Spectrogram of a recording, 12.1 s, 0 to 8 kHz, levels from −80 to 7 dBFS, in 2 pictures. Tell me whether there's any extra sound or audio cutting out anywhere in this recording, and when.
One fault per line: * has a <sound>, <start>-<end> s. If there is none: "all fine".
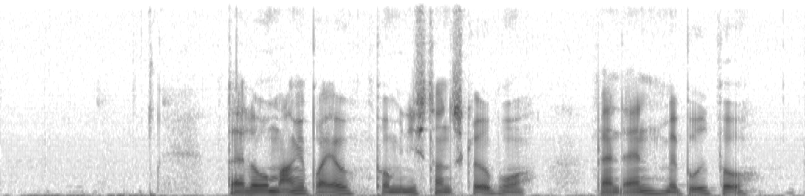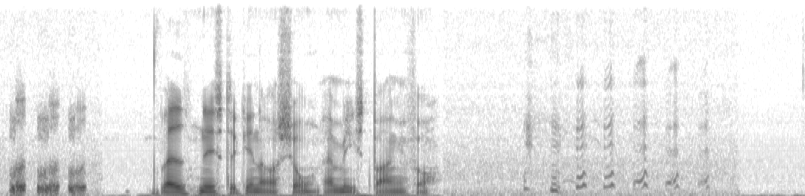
* has a laugh, 6.1-6.7 s
* has a laugh, 9.9-11.5 s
